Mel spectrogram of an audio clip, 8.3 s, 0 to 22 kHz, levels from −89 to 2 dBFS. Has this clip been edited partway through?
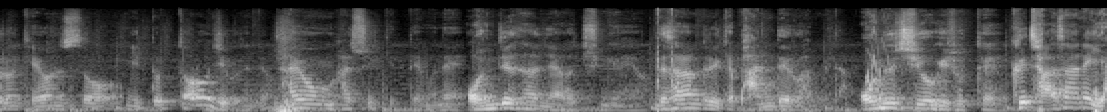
yes; 2 cuts; at 1.9 s, 7.4 s

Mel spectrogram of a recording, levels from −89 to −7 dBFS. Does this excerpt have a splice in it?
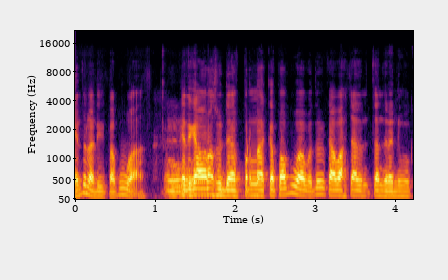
no; 0 cuts

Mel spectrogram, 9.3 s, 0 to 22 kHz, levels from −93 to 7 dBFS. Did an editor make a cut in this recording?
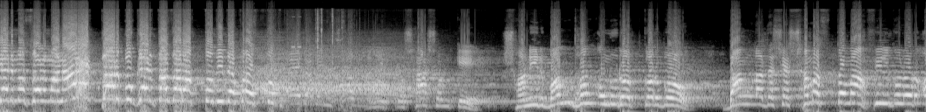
yes; 1 cut; at 4.0 s

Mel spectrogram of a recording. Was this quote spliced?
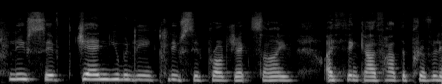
no; 0 cuts

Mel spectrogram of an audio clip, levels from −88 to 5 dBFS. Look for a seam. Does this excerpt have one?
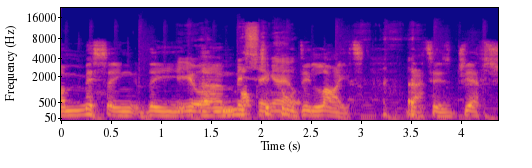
no; 0 cuts

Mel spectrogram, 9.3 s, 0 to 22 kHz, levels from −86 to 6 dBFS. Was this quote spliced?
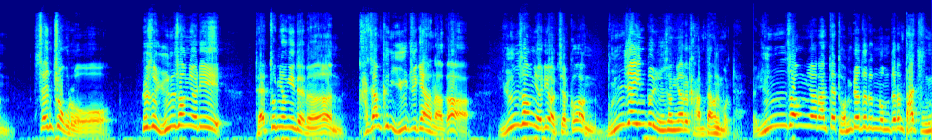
no; 0 cuts

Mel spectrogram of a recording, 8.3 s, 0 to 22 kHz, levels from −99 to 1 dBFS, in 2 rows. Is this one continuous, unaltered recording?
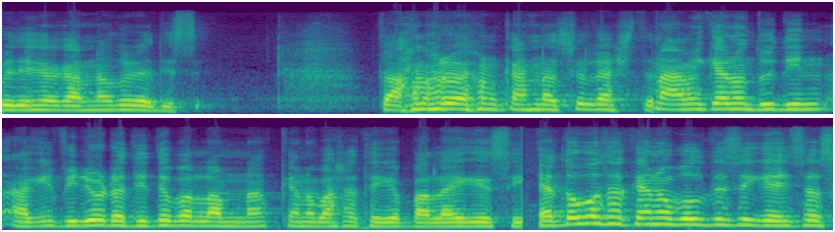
no; 2 cuts; at 3.2 s, 6.7 s

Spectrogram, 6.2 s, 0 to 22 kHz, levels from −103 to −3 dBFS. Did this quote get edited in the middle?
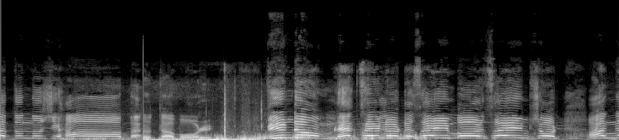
yes; 1 cut; at 1.4 s

